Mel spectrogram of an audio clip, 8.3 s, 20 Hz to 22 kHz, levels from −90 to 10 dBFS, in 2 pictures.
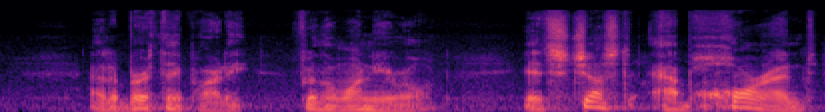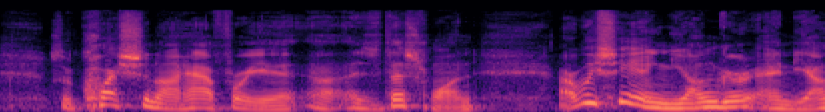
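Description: Throughout the speech, the gain pumps, with the level swinging by roughly 5 dB; the quiet room noise sits about 40 dB below the voice. This gain pumping likely comes from microphone gain set far too high, with a fast limiter clamping down on every loud syllable, which leaves the speech squashed.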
